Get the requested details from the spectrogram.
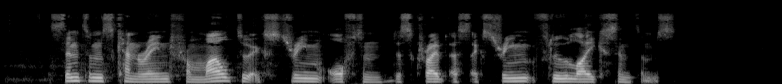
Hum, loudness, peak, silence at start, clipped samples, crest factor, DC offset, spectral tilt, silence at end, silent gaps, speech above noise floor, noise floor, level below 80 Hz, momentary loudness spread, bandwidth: none; -25 LUFS; -2 dBFS; 0.5 s; under 0.1%; 24 dB; under 0.1%; -5 dB/octave; 1.1 s; none; 52 dB; -77 dBFS; -64 dBFS; 15 LU; 11.5 kHz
